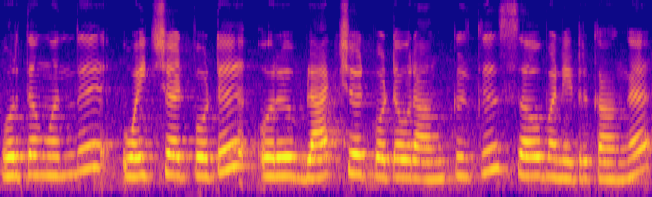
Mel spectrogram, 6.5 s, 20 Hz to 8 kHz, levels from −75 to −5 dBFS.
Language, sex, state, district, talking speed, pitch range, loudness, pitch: Tamil, female, Tamil Nadu, Kanyakumari, 120 wpm, 240-270 Hz, -15 LUFS, 255 Hz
